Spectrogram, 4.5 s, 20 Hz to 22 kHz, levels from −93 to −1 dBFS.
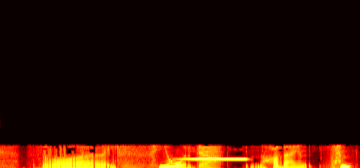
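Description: Speech runs through the whole clip with heavy codec damage, most likely from MP3 compression at a very low bitrate, around 16 kbps. Starved of bits, the encoder has dropped weak frequency lines that flicker in and out from frame to frame, and it has removed everything above 3 kHz. The result is a watery, swirling texture, dulled consonants, smeared attacks and a muffled top end across the entire recording. From 0.50 to 1.54 s, processor overload crackle takes over. The system repeatedly failed to finish its small audio buffers on time, and each miss left a short hole of silence with hard edges. The gaps fit buffers of roughly 10 ms, and there are about thirty of them packed into that stretch. Together they produce a gritty tearing that rides on the speech and stops once the load eases. From 2.15 to 3.12 s, a loudspeaker feedback squeal appears. A microphone picked up the loudspeaker it was feeding, and at 1.2 kHz the loop gain rose above one, so that frequency fed on itself. 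It is heard as a single tone that swells over about a third of a second and settles at about 5 dB above the speech, holding until the loop is broken at 3.12 s.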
